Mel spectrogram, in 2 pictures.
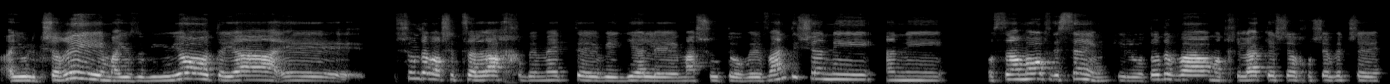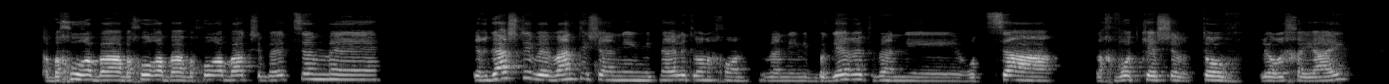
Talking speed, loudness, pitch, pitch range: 110 wpm, -23 LUFS, 200 Hz, 180-225 Hz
